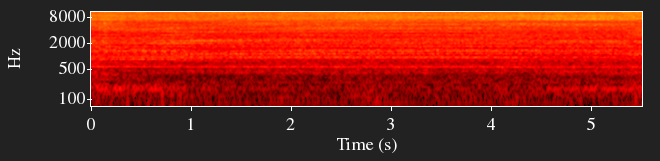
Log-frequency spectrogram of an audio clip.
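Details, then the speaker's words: 2006 Honda Element at idle: steady mid-pitched whine over the engine from the power steering pump drawing air past leaking o-rings; fixed by replacing the o-rings. "the vibration right here it's just a loud long sound well there's o-rings here and here and those o-rings let in air"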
